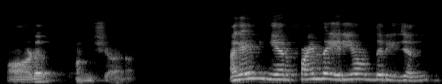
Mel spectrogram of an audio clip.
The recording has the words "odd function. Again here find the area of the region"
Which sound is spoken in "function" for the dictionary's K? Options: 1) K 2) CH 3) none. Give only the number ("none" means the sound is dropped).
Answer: 3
